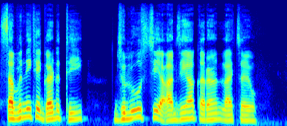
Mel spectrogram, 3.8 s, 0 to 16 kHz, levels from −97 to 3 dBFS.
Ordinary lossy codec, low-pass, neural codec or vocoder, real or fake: none; 14.4 kHz; codec, 32 kHz, 1.9 kbps, SNAC; fake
